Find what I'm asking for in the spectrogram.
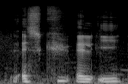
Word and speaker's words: SQLI: SQLI Et déjà est-ce que c'est comme ça que ça se prononce ah, Ça se prononce exactement comme ça et c'est vrai que ça attire toujours un peu l'attention.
